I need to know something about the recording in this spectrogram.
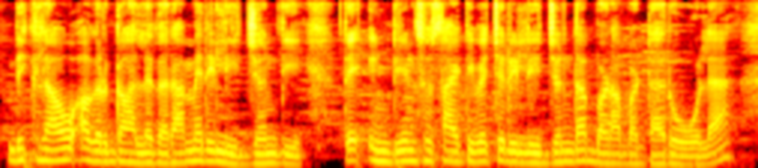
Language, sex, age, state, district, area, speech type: Dogri, male, 18-30, Jammu and Kashmir, Reasi, rural, spontaneous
